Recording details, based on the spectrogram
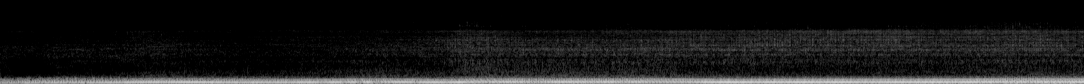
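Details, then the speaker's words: Ford Crown Victoria, old, run only on stale gas drained from junk, driving slowly under load: a low steady moan over the engine from an awful-sounding power steering pump; a hose underneath also needs pulling out. "hear that power steering? Yeah, that power steering's awful."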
